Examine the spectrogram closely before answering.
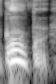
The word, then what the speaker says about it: Gunther: It's not Gunther. Y'all steady pronouncing the man name wrong. It's Gunther.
